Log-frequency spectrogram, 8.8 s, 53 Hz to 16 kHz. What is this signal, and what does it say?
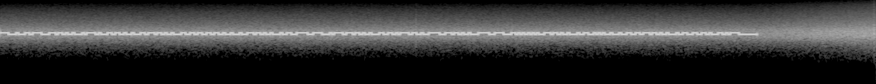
RTTY (45.45 baud, 170 Hz shift), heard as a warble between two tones, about 1650 Hz centre. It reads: … 3707 8801 2593 8305 5946 2618 2873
